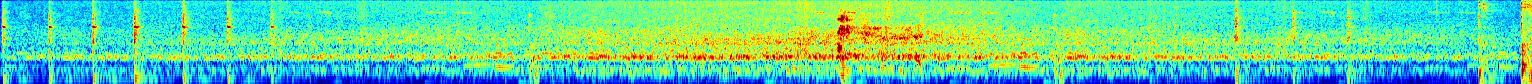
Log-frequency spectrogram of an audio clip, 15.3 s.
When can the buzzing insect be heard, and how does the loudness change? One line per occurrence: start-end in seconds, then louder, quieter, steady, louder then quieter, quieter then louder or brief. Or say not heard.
0.0-15.2 louder then quieter.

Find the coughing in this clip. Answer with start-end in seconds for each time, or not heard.
8.3-9.4.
